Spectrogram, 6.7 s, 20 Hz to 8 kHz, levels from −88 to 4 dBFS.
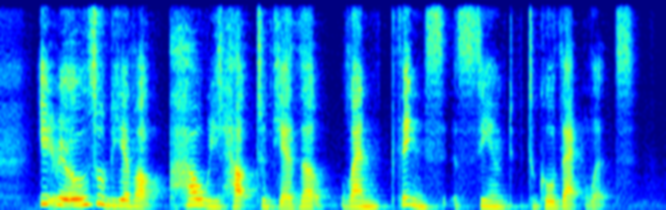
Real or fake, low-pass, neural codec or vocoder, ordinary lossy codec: fake; none; codec, 16 kHz, 0.5 kbps, FunCodec, trained on LibriTTS, 25 frames a second; none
